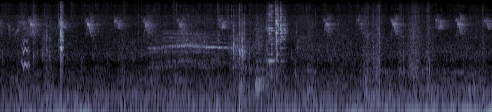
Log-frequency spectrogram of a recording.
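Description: Small bird chirping over and over in short high notes, about twice a second, with one longer drawn-out call a few seconds in. A sharp click about halfway through is the loudest sound.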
